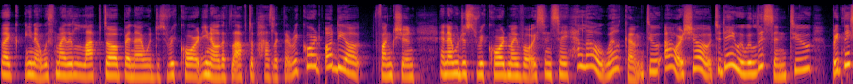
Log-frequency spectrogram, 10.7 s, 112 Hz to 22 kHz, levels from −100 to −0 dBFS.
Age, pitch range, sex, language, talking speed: 20-39, 195-260 Hz, female, English, 235 wpm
